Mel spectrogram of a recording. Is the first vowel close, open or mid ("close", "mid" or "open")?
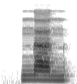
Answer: open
